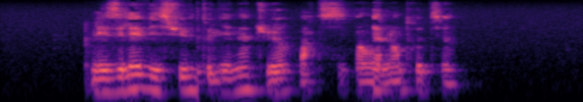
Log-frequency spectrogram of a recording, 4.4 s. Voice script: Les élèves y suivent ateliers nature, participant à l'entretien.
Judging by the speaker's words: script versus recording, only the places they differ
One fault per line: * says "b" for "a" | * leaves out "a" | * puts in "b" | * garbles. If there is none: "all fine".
all fine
